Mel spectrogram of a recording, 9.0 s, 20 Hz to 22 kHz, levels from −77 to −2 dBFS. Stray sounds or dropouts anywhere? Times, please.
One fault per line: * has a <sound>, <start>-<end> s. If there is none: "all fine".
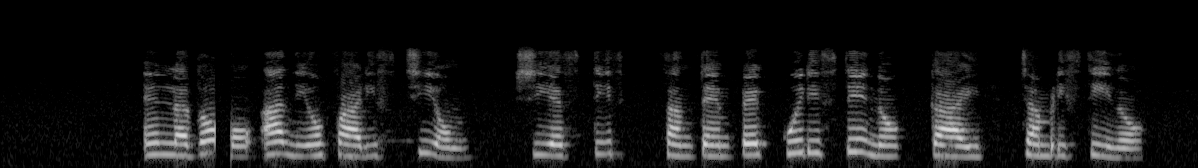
* has a dropout, 1.6-1.7 s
